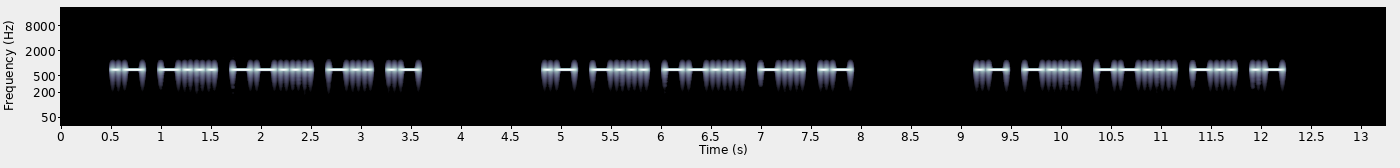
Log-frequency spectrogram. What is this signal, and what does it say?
Morse code, heard as a keyed tone, about 21 wpm, 700 Hz. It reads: AB7DA AB7DA AB7DA
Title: USA Call Signs - 5 Characters - Repeated 3x - 20wpm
